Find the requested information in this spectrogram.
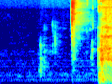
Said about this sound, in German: Jetzt muss ich mal kurz einen Schluck trinken.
